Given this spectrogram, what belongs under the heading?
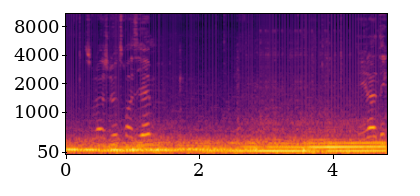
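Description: A car lapping the Mireval race track, its engine humming steadily and then pulling harder, close and loud under almost continuous talk from an instructor.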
